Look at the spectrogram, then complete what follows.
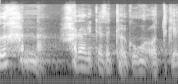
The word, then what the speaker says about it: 한나: 자, 부족함을 느껴서 하나님께 간구하고 은혜를 입었던 그 한나 하나님께서 결국은 어떻게 해 주셨어요? 한나라고 하는 이름은요. 지금까지도 그 한나 히브리어로는 어 크바음에 가까운하 하는 그 크리 CH 발음 같 비슷하게 합니다. 한나라고 표현을 하고요.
